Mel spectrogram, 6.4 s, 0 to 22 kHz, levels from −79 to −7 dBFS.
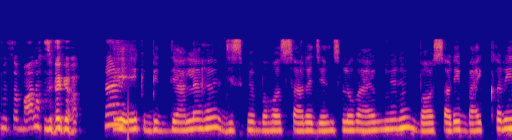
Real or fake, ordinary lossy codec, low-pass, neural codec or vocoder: real; none; none; none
